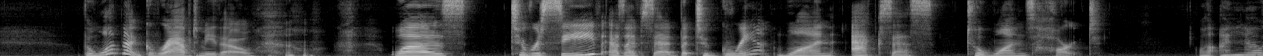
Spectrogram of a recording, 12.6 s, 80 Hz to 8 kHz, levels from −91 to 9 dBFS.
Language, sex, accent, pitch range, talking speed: English, female, American, 145-200 Hz, 110 wpm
